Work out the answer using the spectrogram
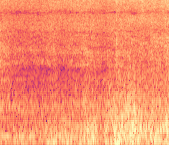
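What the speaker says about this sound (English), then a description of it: "a little windy out here today" Wind blows outdoors beside a grill with a smoke tube, a steady broadband rush buffeting the microphone and swelling louder toward the end, with no voices.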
